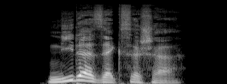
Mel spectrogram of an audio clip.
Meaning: inflection of niedersächsisch: 1. strong/mixed nominative masculine singular 2. strong genitive/dative feminine singular 3. strong genitive plural
- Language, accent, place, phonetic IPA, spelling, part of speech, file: German, Germany, Berlin, [ˈniːdɐˌzɛksɪʃɐ], niedersächsischer, adjective, De-niedersächsischer.ogg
